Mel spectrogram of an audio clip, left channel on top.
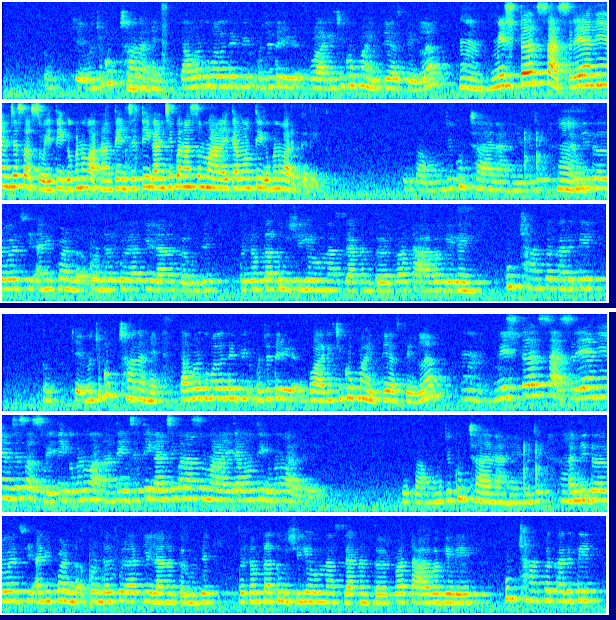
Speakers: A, on the right (about 65°); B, on the left (about 85°).
A: ओके म्हणजे खूप छान
B: हम्म
A: आहे. त्यामुळे तुम्हाला त्यातील म्हणजे ते वारीची खूप माहिती असेल ना,
B: ह मिस्टर, सासरे आणि यांच्या सासूबाई तिघं पण वा त्यांच्या तिघांची पण असं माळ आहे. त्यामुळं तिघ पण वारकरी आहेत.
A: ते वा म्हणजे खूप छान आहे. म्हणजे
B: हम्म
A: आणि दरवर्षी आणि पंढर पंढरपुरात गेल्यानंतर म्हणजे प्रथम ता तुळशी घेऊन असल्यानंतर किंवा टाळ व वैरे
B: हम्म
A: खूप छान प्रकारे ते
